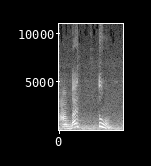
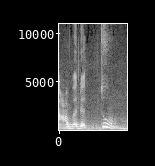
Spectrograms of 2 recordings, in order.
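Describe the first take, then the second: First: The d sound merges into a doubled t. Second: The d sound is pronounced separately before t. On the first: The speaker calls it right. "tetapi abadtum ... langsung ke huruf ta yang bertasydid" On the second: The speaker calls it wrong. "bukan abadtum"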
